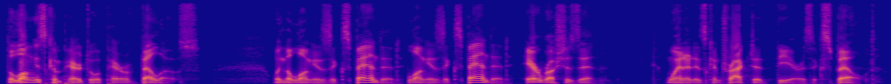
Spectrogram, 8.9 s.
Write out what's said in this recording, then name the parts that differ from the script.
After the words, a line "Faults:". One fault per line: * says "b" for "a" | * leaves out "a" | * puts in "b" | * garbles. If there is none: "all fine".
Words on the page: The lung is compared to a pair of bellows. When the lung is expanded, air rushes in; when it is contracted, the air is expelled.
The lung is compared to a pair of bellows. When the lung is expanded lung is expanded, air rushes in; when it is contracted, the air is expelled.
Faults:
* puts in "lung is expanded"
